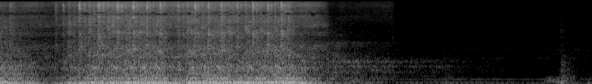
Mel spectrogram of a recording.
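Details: Barn-find car, cranked again: it catches and roars for about three seconds, then dies to silence. Starts briefly, then stalls.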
